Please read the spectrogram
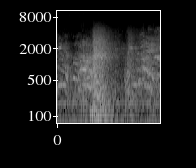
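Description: Pro wrestlers' bodies thudding against the ring ropes and corner, with crowd voices shouting about half a second to a second in.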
